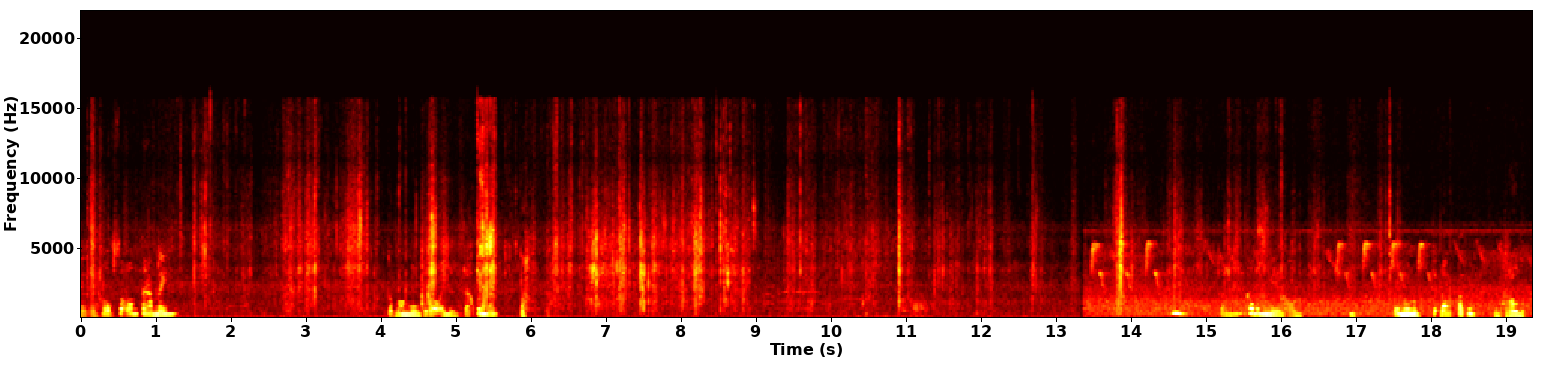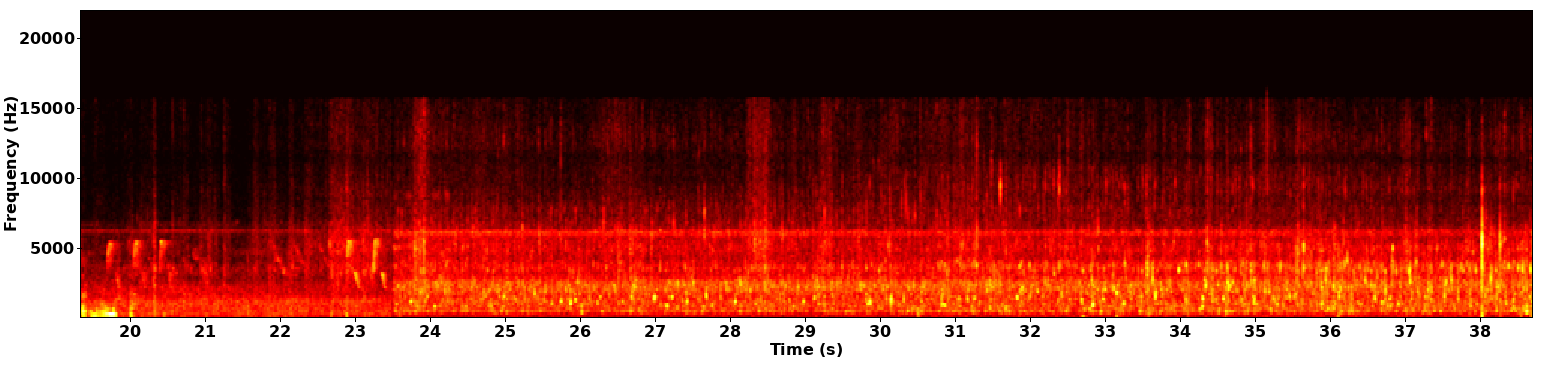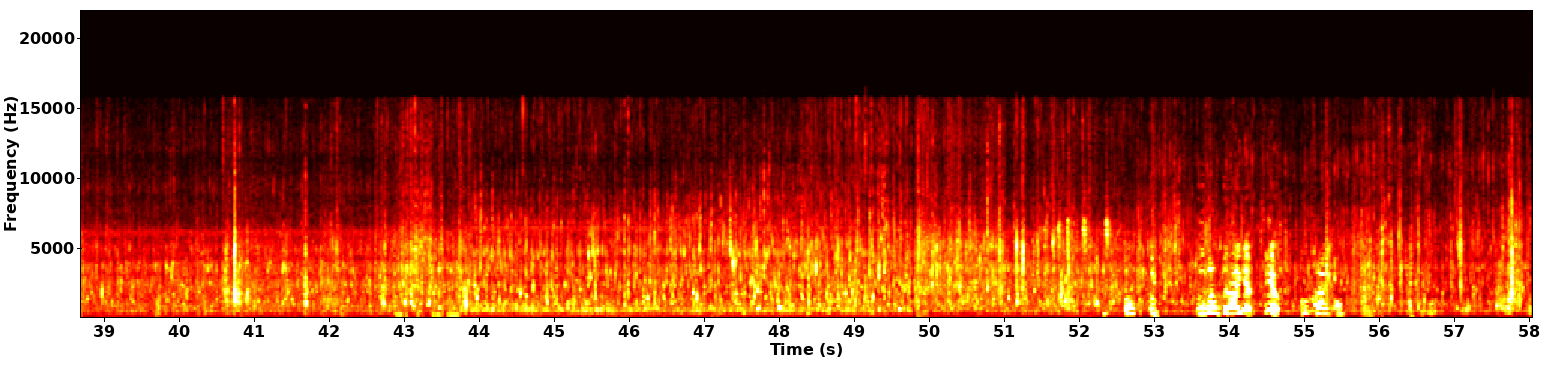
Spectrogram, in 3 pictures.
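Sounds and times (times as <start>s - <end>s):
water running and trickling: 0.0s - 58.0s
small sharp clicks or splashes: 36.8s - 53.6s, 54.7s - 58.0s.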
